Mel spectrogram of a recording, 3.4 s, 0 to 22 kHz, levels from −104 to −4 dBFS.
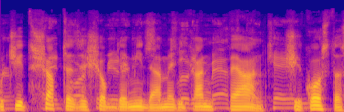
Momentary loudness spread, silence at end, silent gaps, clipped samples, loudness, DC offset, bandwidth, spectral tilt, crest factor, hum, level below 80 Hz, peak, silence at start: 4 LU; 0 s; none; under 0.1%; -21 LUFS; under 0.1%; 12 kHz; -7 dB/octave; 18 dB; none; -46 dBFS; -4 dBFS; 0 s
